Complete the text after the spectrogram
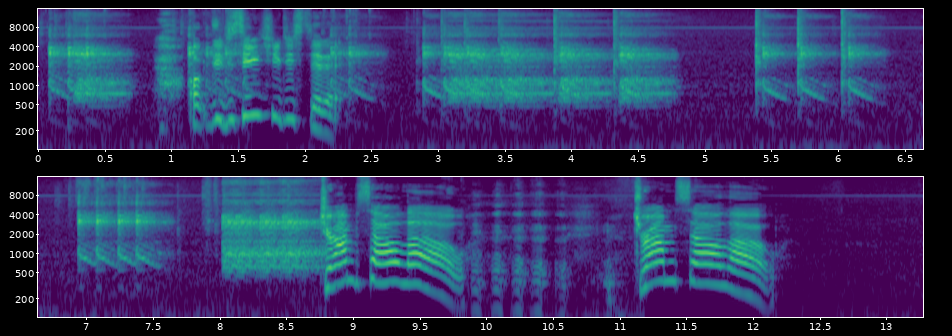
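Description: A baby squeals and babbles.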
